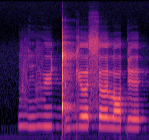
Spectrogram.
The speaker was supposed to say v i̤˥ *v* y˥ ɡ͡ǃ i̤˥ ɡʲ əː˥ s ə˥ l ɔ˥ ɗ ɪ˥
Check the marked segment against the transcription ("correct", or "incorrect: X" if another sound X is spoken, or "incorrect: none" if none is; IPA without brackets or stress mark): correct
